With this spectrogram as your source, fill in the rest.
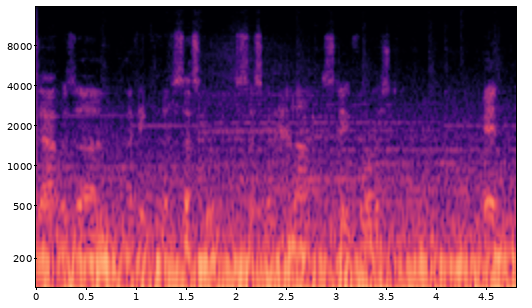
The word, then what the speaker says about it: Susquehanna: How do you pronounce that? Susquehanna.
